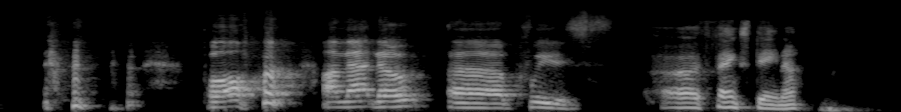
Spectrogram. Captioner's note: laughs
